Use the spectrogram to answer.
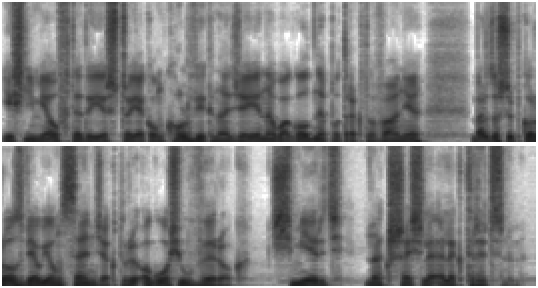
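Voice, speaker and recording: A man's voice: low-pitched, lively intonation, unhurried. A man reading a scripted true-crime narration as a podcast narrator. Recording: music under the voice. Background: background music.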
